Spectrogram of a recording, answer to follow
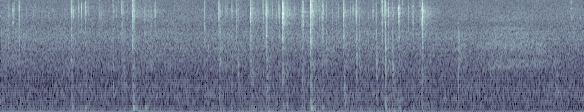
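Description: Typing on a computer keyboard: a run of quick key clicks, thickest in the second half, over a steady low hum.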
